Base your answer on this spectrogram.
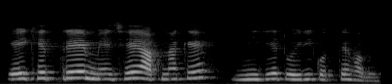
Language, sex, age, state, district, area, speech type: Bengali, female, 30-45, West Bengal, Howrah, urban, read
